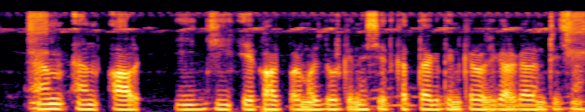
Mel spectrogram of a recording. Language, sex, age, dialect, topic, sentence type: Maithili, male, 18-24, Angika, banking, question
